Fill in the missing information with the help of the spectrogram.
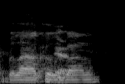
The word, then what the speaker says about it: Bilal Coulibaly: Um, uh, Victor Wembanyama's teammate, um, I can't pronounce his first name, but Kubulali. Yeah, Bilal Coulibaly.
